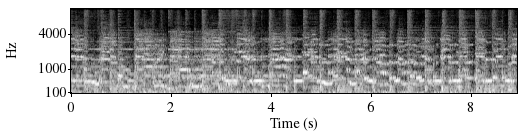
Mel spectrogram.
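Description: Instrumental break in a gospel band's song: an electric guitar plays a melodic lead line over a steady beat.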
